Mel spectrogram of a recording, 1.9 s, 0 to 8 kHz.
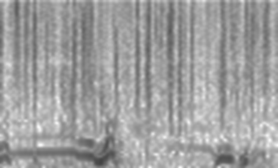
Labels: {"label": "biophony, cascading saw", "recorder": "SoundTrap 600 or HydroMoth"}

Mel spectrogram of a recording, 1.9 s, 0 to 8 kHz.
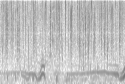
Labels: {"label": "biophony, cascading saw", "recorder": "SoundTrap 600 or HydroMoth"}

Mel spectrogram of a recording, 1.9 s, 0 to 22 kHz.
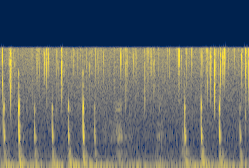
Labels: {"label": "biophony, knock", "recorder": "SoundTrap 300"}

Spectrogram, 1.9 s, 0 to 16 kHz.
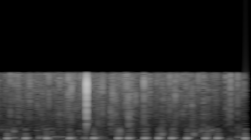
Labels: {"label": "biophony, knock", "recorder": "SoundTrap 500"}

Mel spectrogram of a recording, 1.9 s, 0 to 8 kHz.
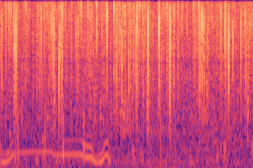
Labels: {"label": "biophony, cascading saw", "recorder": "SoundTrap 600 or HydroMoth"}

